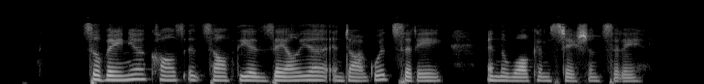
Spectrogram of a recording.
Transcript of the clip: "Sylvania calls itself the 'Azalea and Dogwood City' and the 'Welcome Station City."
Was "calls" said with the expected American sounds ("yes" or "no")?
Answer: yes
